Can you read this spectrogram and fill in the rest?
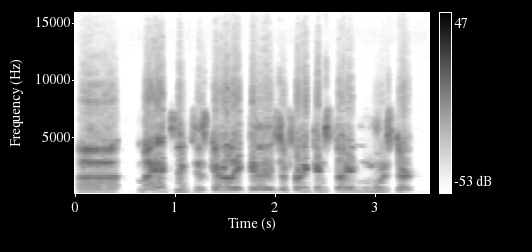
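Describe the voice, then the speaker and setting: Performer doing a cheerful cheesemaker guy with a patchwork European accent; very bright, dry sound. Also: high-pitched, lively intonation, moderate pace, no room sound, heavily acted, low-quality recording. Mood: eager. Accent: put-on mixed European. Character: eager male cheesemaker with mixed foreign accent. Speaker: interview guest (comic character). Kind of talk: comic phone interview bit.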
